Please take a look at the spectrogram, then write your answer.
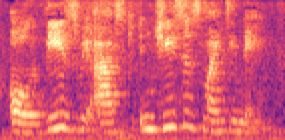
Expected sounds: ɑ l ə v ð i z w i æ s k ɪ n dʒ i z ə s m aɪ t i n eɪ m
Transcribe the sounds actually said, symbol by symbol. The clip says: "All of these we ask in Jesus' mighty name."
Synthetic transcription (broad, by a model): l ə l ð i z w i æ s k ɪ n dʒ i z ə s m aɪ t i n eɪ m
